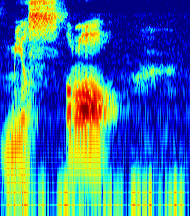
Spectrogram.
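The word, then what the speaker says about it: مصر: Tetapi pada pandangan Imam Ibnu Jazari beliau memilih misar dibaca dengan tebal disebabkan apabila kita bacanya dengan sambung ia berbaris atas misra.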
